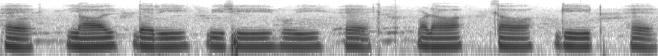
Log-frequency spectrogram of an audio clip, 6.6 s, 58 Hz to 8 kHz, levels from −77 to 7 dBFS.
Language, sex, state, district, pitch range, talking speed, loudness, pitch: Hindi, male, Rajasthan, Jaipur, 140-150 Hz, 90 wpm, -19 LUFS, 145 Hz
